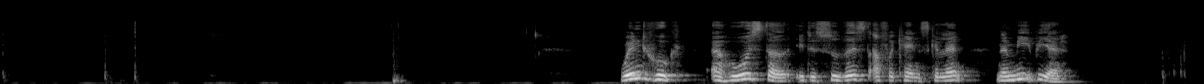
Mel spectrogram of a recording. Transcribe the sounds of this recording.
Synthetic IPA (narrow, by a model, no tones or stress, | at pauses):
wend̥ɦuɡ̥ | æɐɦoːð̩ˠsd̥ɛð̞ˠid̥e̝syð̞ˠʋesd̥ɑ̈fʁikʰɛ̰ːnsɡ̥əlæn̰ | næmḭːb̥iæ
